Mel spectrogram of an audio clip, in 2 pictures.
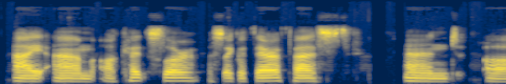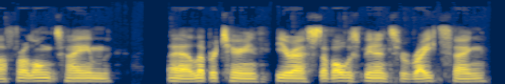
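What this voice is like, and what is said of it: Scottish accent. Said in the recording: “I'm from Scotland, as you may be able to hear from my accent.”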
